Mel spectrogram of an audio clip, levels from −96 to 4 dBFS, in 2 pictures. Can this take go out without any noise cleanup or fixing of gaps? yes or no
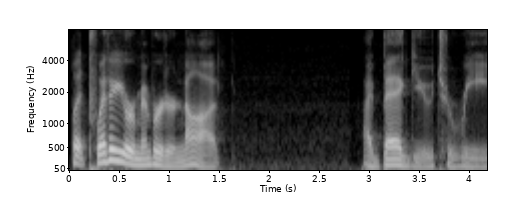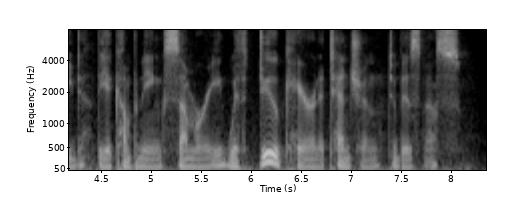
yes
